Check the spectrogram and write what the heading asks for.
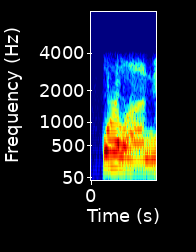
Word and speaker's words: Werlein: did I say his name right? – Werlein, yes.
